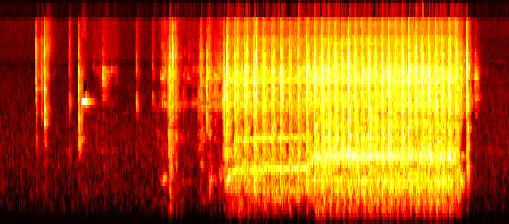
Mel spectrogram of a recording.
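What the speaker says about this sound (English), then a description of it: "So I'm going to sew those two together." Sewing machine stitching quilt block pieces together for a gift box bow quilt block: a few light clicks and handling noises, then a steady, fast whirring run of stitching that holds for about three and a half seconds before stopping.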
